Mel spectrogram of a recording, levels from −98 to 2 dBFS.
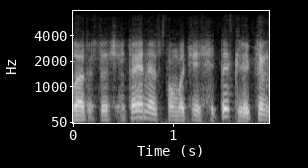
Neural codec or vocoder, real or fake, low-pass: codec, 16 kHz, 1 kbps, FunCodec, trained on Chinese and English, 50 frames a second; fake; 7.2 kHz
